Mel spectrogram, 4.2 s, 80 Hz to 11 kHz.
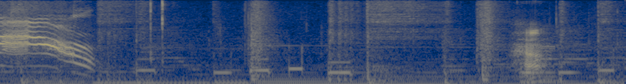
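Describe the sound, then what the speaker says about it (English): A cat meows in the video game Persona 5 Royal, one clear rising-falling meow at the start followed by game dialogue blips and voices, with a softer cat-like cry later. "A cat?"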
